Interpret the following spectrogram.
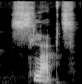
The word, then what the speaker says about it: slapped: So slap ends with p, p, voiceless. So it's going to be pronounced as what? Slapped.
